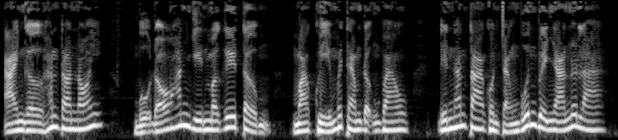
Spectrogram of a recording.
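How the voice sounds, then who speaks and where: A man's voice: fairly high pitch, lively intonation, normal speed, warm tone, no room sound, clean studio sound. A man voicing a young debt-collector sidekick who pleads in a wheedling, earnest tone.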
